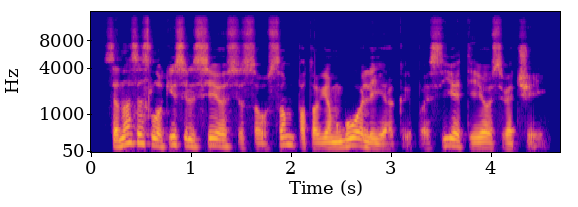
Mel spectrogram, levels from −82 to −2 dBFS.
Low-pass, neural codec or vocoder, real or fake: 14.4 kHz; none; real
